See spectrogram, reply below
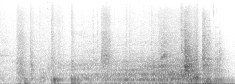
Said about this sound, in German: Ja, die Tür. Die Tür, die ist auch schon ein bisschen älter.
